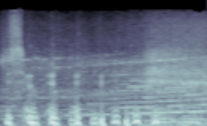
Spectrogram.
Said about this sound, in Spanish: cierto, que estamos escuchando este ruido, aunque sea de coches, pero que va a ser eh, también eh, banda sonora.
